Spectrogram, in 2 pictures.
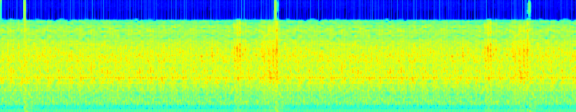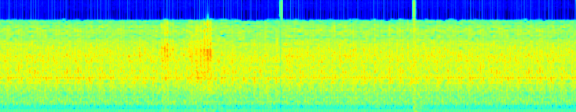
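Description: Tractor engine running steadily at idle, with a few faint clicks scattered through.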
